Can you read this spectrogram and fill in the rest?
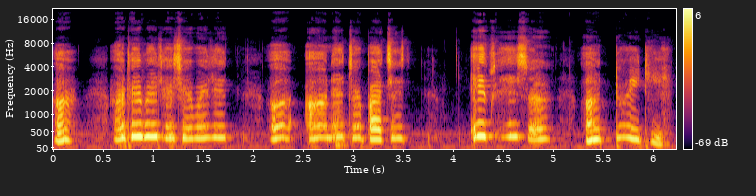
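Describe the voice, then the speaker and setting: A woman's voice: very high-pitched, unhurried, a little mellow, voice pushed up. A woman voicing a babbling toddler girl who mispronounces her words. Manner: babyish lisping babble.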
